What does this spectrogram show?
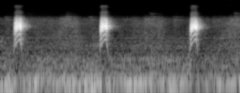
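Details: White-breasted woodswallow (kekep babi) whose call serves as a lure gives three loud, rasping nasal notes at about one-second intervals over a soft hum.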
